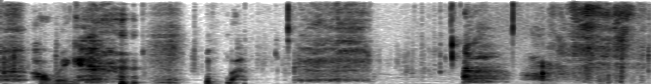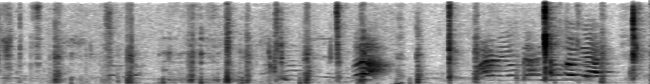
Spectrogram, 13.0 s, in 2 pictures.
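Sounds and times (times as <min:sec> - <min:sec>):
crunchy chewing clicks: 0:01.9 - 0:03.0, 0:03.7 - 0:13.0.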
